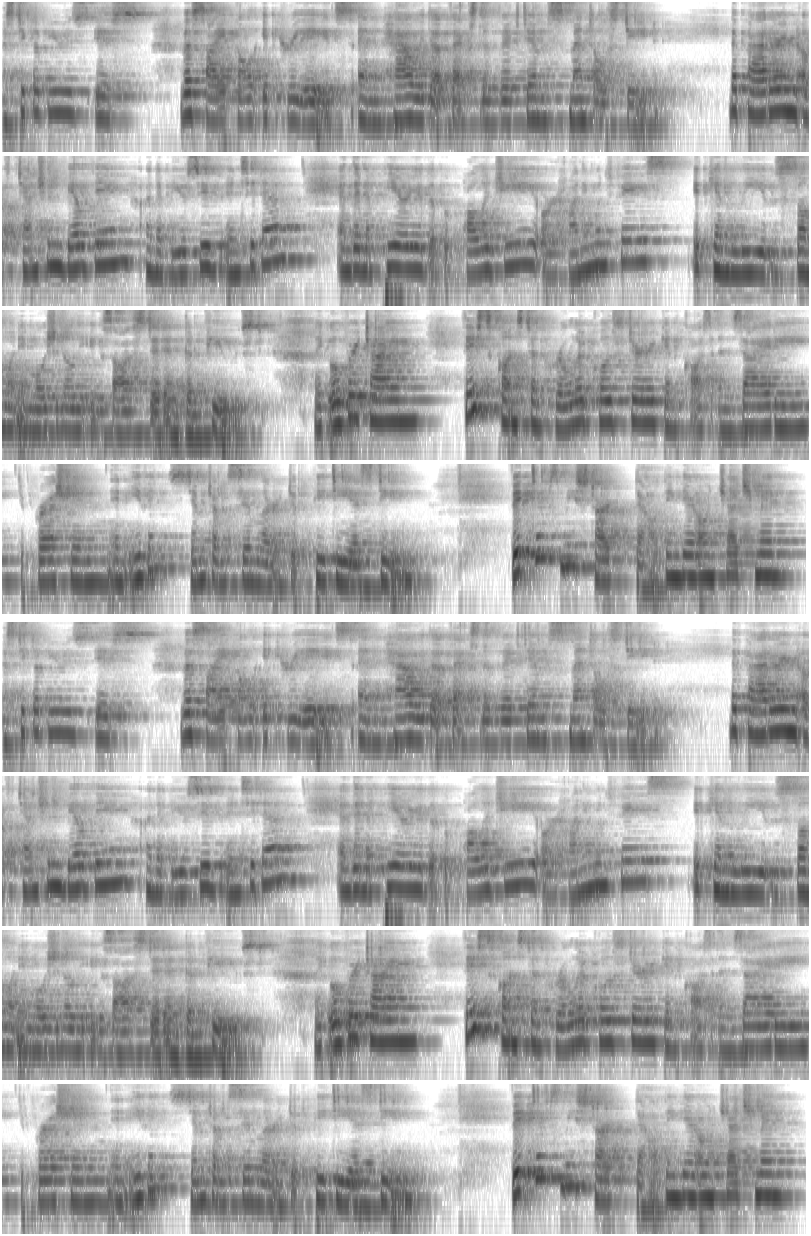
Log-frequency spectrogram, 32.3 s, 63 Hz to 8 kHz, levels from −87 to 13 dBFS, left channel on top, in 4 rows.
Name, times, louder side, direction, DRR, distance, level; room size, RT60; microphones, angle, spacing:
voice 1, 0.0-6.4 7.0-14.7 15.0-24.2 24.6-28.3 28.8-32.0, left 1 dB, 45° left, -1 dB, 5.2 m, -24 dB
29.0 x 23.5 x 8.7 m, 0.74 s
head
